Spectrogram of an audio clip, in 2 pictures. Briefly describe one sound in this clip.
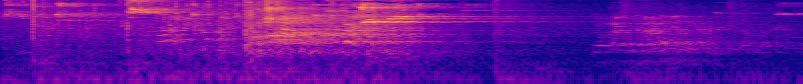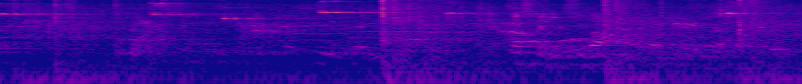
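Young players shout and call out in a large echoing hall.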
